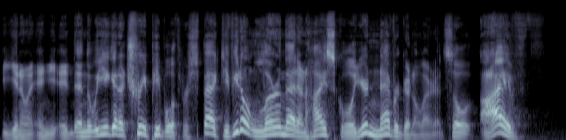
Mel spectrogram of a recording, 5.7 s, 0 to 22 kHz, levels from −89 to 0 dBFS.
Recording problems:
none

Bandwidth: 14.5 kHz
